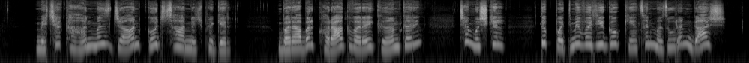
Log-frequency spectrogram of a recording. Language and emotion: Kashmiri, fearful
